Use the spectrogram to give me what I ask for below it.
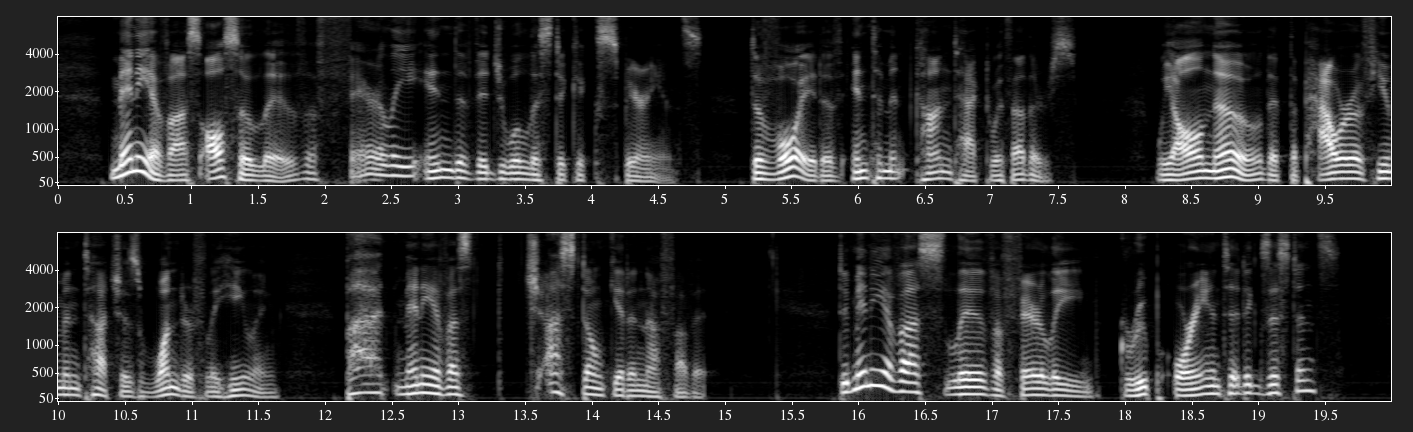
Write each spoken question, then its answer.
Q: Do many of us live a fairly group-oriented existence?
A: No, many of us live a fairly individualistic experience.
